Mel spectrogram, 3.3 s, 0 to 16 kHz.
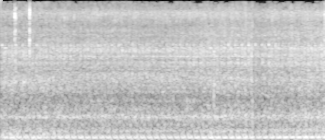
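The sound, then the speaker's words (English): A 2019 Honda NC750X motorcycle engine pulling in third gear up a steep hill at about 20 mph, giving a loud, steady low throb with an even pulsing beat and no talk. “I'm just taking it easy. That's what it wants to do, and it feels right. I'm in third gear going up here.”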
